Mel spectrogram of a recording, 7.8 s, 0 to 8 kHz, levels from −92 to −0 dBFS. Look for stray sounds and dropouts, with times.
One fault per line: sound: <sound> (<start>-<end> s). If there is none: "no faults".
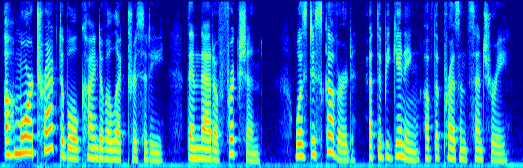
no faults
